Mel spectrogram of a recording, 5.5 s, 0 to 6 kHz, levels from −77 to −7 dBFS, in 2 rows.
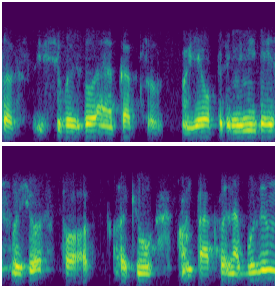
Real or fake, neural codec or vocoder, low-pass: fake; codec, 16 kHz, 8 kbps, FunCodec, trained on Chinese and English, 25 frames a second; 5.4 kHz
